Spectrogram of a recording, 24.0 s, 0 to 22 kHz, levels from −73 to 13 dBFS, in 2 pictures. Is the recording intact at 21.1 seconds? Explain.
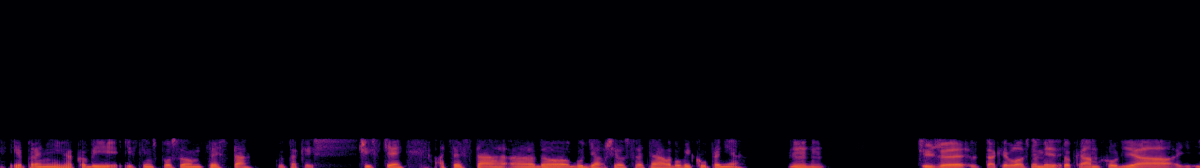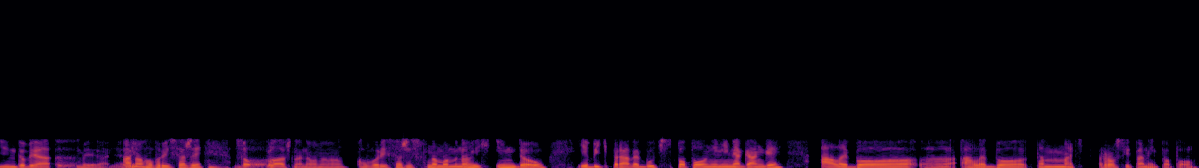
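No. The whole clip passes through the G.729 codec. At 8 kbit/s it cuts everything above 4 kHz and rebuilds speech from a simple model, so it sounds rough and synthetic.

From 21.07 to 21.49 s there is VoIP packet loss concealed by the speech codec. About 90 ms went missing across 160 ms, with gaps up to 40 ms. The decoder stretches and fades the last sound into a buzzy tone or coloured noise, and recovery stays weak.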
